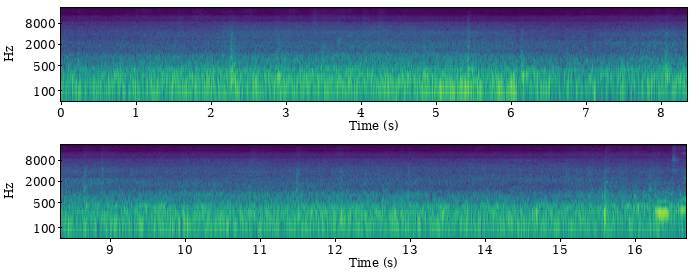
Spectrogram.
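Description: A heritage train on the Dean Forest Railway rumbles steadily along the rails, heard from on board, close and continuous, with a constant rattling roar and occasional faint clacks.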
